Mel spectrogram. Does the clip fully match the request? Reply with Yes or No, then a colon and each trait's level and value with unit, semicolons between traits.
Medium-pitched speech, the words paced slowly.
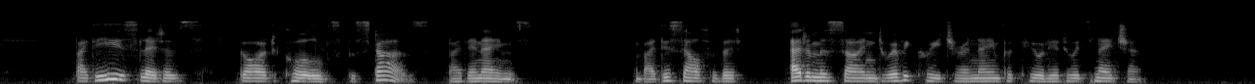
Yes: medium, 145 Hz; slow, 120 wpm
